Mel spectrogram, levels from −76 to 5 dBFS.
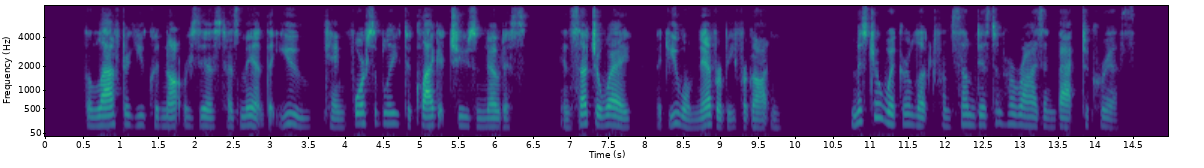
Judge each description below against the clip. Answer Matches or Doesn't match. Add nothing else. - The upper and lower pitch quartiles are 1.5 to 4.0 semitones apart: Matches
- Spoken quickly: Doesn't match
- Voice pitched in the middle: Matches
